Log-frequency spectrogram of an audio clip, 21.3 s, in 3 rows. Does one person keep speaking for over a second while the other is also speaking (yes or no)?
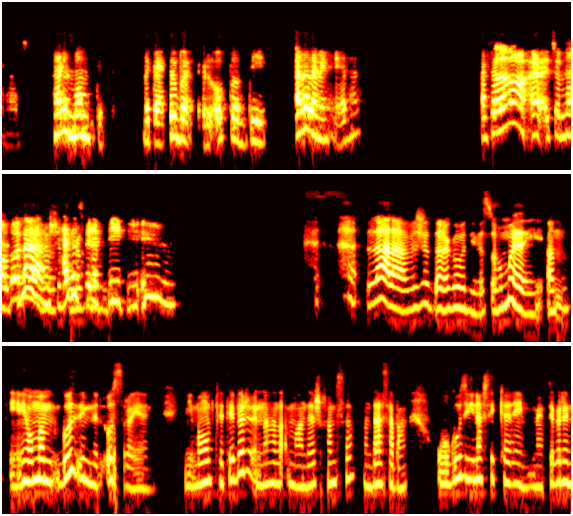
yes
